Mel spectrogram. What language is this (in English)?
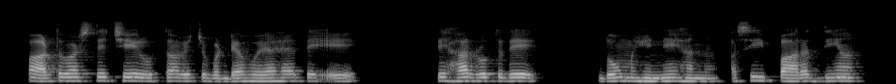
Punjabi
